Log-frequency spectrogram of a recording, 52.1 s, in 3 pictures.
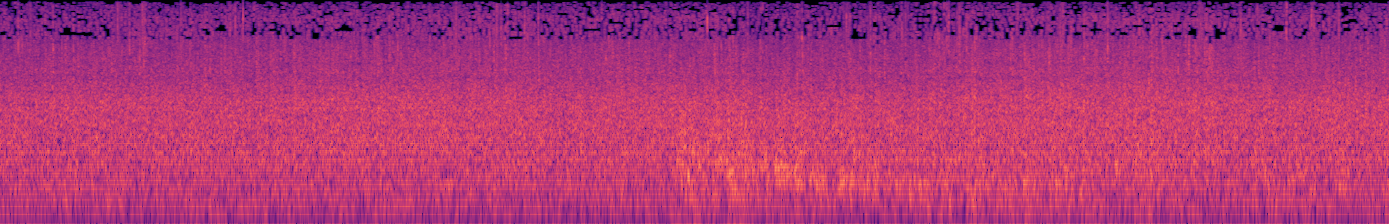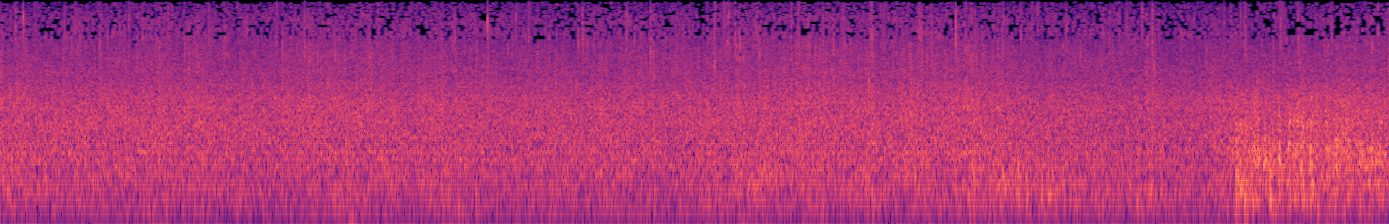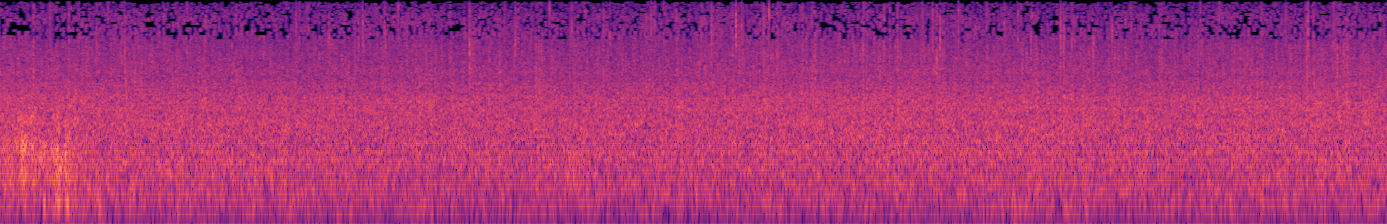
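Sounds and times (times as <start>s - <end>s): heavy rain: 0.0s - 52.0s
low rumble of thunder: 8.2s - 15.5s, 29.2s - 37.5s.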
